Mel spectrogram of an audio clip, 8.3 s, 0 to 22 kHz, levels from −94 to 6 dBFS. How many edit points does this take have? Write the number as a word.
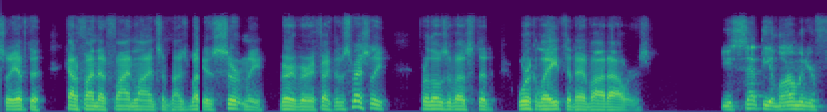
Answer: one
